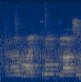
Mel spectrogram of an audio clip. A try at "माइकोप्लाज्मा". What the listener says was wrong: माइक्रो नहीं, माइकोप्लाज्मा। माइकोप्लाज्मा,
